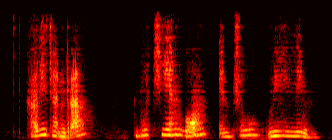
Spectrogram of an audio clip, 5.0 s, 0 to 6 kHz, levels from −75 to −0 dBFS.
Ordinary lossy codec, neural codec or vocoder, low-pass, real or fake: none; codec, 44.1 kHz, 0.9 kbps, DAC; 5.4 kHz; fake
